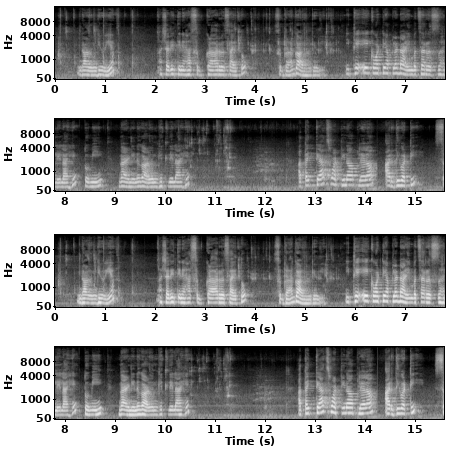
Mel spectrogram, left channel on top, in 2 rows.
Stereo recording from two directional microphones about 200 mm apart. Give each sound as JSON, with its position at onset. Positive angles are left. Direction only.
{"t": 0.4, "sound": "a woman's voice", "side_deg": -35}
{"t": 12.6, "sound": "speech", "side_deg": -40}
